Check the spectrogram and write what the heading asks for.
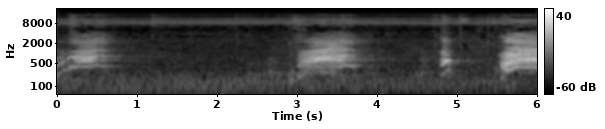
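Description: Billy goats bleating: a loud call at the start, another about three seconds in, a short one near five seconds and a longer one just before the end.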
